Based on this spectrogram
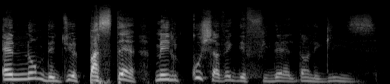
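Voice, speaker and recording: A woman's voice: on the low side, lively intonation, moderate pace, a little mellow, slightly rough, dry recording. A woman pastor being interviewed, preaching and telling stories with emphasis. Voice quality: emphatic, storytelling.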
